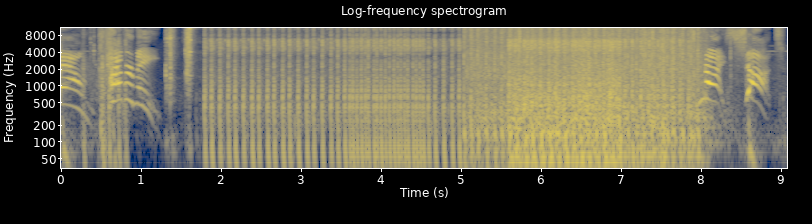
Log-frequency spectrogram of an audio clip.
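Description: Video game gunfire rattles out as a rapid, evenly spaced burst of shots that merges into continuous automatic fire, loud and close, with short game voice callouts before and after.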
